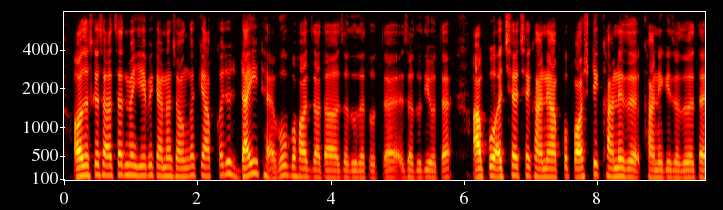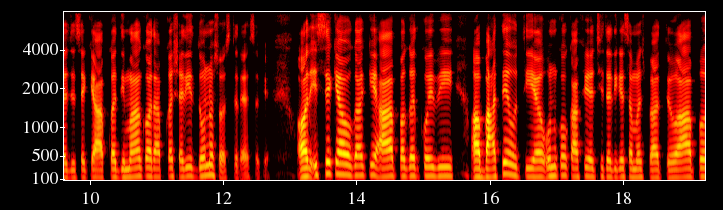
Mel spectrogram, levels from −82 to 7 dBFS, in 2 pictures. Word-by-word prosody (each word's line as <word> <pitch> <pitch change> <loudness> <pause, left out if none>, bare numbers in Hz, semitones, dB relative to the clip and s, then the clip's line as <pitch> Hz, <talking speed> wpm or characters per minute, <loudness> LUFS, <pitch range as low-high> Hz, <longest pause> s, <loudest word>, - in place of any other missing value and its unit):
और 155 +3 +7
उसके 170 +2 0
साथ-साथ 175 0 +1
मैं 175 - +2
ये 165 0 -1
भी 175 +1 -5
कहना 160 -1 -1
चाहूँगा 150 +2 -4
कि 170 - -1
आप 155 +2 -3
जो 200 - -1 0.2
डाइट 180 +5 +4
है, - - -2
वो 165 +4 -4
बहुत 145 -3 -1
ज़्यादा 130 -1 -2
ज़रूरत 125 0 -7
होता 115 - -8
है - - -6
ज़रूरी 130 0 -8
होता 125 -2 -5
है। - - -2 0.4
आपको 145 +3 +3
अच्छे-अच्छे 160 +3 +1
खाने 145 -2 +1
हैं, 140 - +5
आपको 140 +3 -5
पौष्टिक 150 +5 +1
खाने 150 +1 +1
से 140 -1 -1
खाने 130 -1 -2
की 135 0 -5
ज़रूरत 130 0 -5
है, 130 - +1
जिससे 130 +1 -6
कि - - -5
आपका 65 - +1
दिमाग़ 140 +3 0
और 150 -1 +2
आपका 145 +1 -2
शरीर 150 +1 -2
दोनों 165 +3 +1
स्वस्थ 160 - -8
रह - - -4
सकें। - - -17 0.4
और 145 +1 +7
इससे 175 +4 +2
क्या 190 -1 +5
होगा 170 -2 +3
कि 170 +1 -2 0.2
आप 155 +1 +4
अगर 155 +1 +1
कोई 155 0 +1
भी 155 0 -2 0.3
अ, 145 0 +9
बातें 145 +6 +3
होती 160 -5 -3
हैं, 140 0 +4
उनको 155 +4 -2
काफ़ी 145 +1 0
अच्छी 145 +1 -4
तरीक़े 145 0 -2
से 145 - -10
समझ 140 0 -3
पाते 130 0 -3
हो। 130 - -3
आप 145 0 +2
145 Hz, 210 wpm, -24 LUFS, 135-160 Hz, 0.4 s, अ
